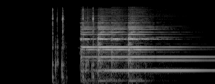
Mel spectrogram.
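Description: Subscribe-animation sound effect: a quick double mouse click, then a small notification bell rung a few times in quick succession and ringing out as it fades.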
